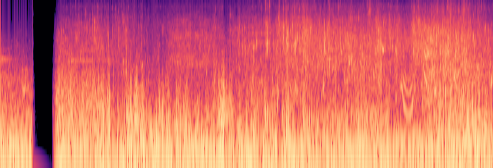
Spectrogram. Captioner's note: water splashing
